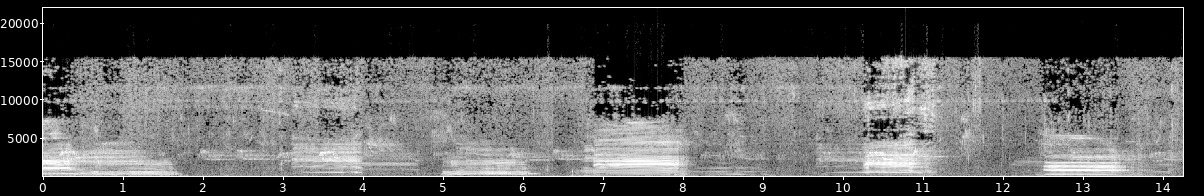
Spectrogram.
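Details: Dozens of gentle cows resting inside a well-kept livestock barn give repeated moos, six rich harmonic calls rising and falling, some long and drawn out, separated by short pauses and quieter distant lowing.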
